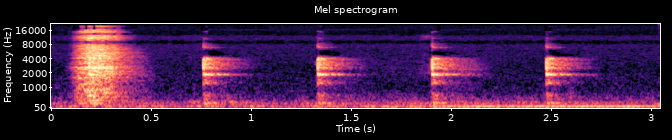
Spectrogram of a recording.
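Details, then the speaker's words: Training AED metronome ticking regularly at about 105 per minute, pacing and counting chest compressions during CPR demonstration after a delivered shock; prompts 2 breaths after 30 compressions. "Good thing with this, we've got that metronome, right? It's pacing us on our compressions as we're 10. compressing. Keeps count for us."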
